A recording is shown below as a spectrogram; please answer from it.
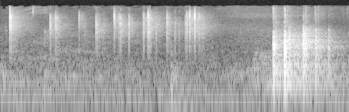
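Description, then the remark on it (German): Dice rattle with a quick string of small, sharp clicks, then clatter in a louder burst as they tumble onto a hard surface, rolled for an Investigate check. The sound is brief, with no voices. “Okay, du fängst also an, dich da ein bisschen würfeln, einfach mal auf Investigate”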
